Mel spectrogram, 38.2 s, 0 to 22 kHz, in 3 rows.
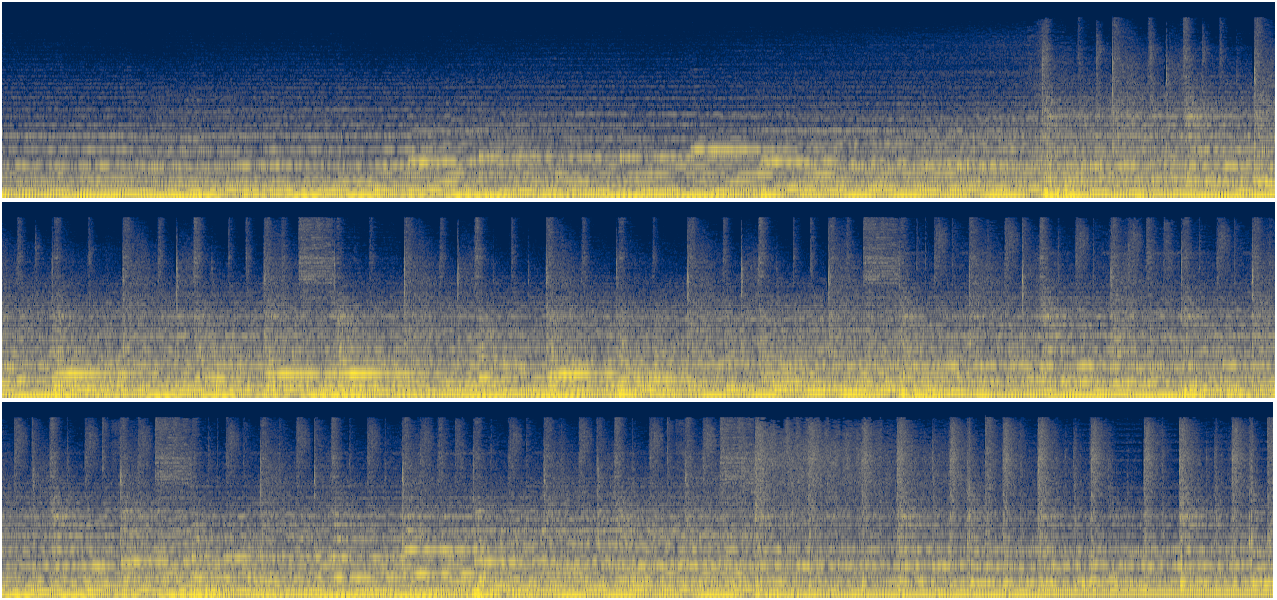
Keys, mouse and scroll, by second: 0.4 click, 1.1 right click, 1.8 click, 2.8 m, 3.2 ctrl+click, 4.4 Right, 6.4 click, 6.5 space, 7.2 s, 7.6 click, 9.4-11.2 typing, 11.7 click, 11.8 click, 12.8 Right, 12.9-15.4 middle drag, 15.4 click, 15.5 space, 15.7-16.0 scroll down 1, 16.0 middle click, 16.7-17.2 scroll up 1, 17.2 click, 18.1 p, 18.2 click, 18.7 shift+middle click, 19.4 scroll down 1, 19.7 shift+middle click, 21.0-22.5 scroll up 1, 22.5 click, 22.7 space, 22.8-23.4 scroll down 1, 23.4 click, 23.7-24.1 scroll up 1, 24.1 click, 25.6 space, 25.8 middle click, 27.3 scroll down 1, 28.7 shift+z, 29.1 middle click, 29.5 scroll up 1, 29.8 shift+middle click, 31.2 m, 31.8 ctrl+click, 33.0 Right, 34.9 click, 35.0 space, 35.1 scroll down 1, 35.7 middle click, 36.6 shift+click, 36.9 right click, 37.7 click.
